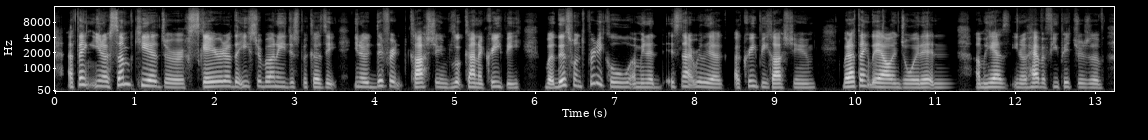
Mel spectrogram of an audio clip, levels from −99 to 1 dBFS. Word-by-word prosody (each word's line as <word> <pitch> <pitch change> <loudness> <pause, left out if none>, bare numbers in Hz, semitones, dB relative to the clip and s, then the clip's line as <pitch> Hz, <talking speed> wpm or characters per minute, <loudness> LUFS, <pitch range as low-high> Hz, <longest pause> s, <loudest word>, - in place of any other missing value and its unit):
I - - -1
think, 290 -1 +3
you 230 -3 +2
know, 215 -1 +3
some 290 +8 +3
kids 235 -8 +3
are 170 -2 -3
scared 210 +2 +4
of 215 -1 -1
the 200 - -2
Easter 220 0 -5
Bunny 210 -1 -2
just 190 0 -10
because 180 -1 -4
they 170 -2 -6 0.2
you 200 - -7
know, 190 -1 0
different 220 +3 -4
costumes 185 -2 +3
look 200 +2 -4
kinda 185 -3 +3
creepy, 165 -3 -1 0.3
but 160 - +1
this 250 +4 +5
one's 235 -5 -8
pretty 335 -1 -4
cool. 190 -5 -7
I - - -8
mean 180 0 -6
it 170 0 -6
it's 200 0 -10
not 210 - +2
really 195 -4 -3
a 165 -1 -1 0.2
a - - -5
creepy 205 -5 -5
costume, 170 -1 -1 0.3
but 195 +1 +7
I - - +7
think 240 +3 +1
they 185 - +5
all 175 -1 +6
enjoyed 165 -1 -5
it 175 - 0
and, 170 0 -16 0.3
um, 170 - -5
he 180 +2 -4
has 180 -2 +2
you 175 - -13
know, 165 - -5
have 185 +1 +4
a 180 - -9
few 195 +3 -12
pictures 175 -3 -10
of 160 -3 -7
190 Hz, 250 wpm, -26 LUFS, 170-210 Hz, 0.3 s, but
